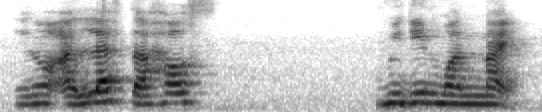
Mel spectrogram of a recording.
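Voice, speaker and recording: A woman with a Singaporean English accent speaks in a fairly high voice, earnest and halting, restarting her phrases as she tells her own story. A clear hiss and clicks sit under the recording. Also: steady tone. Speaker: podcast guest. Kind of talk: personal storytelling in casual chat.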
